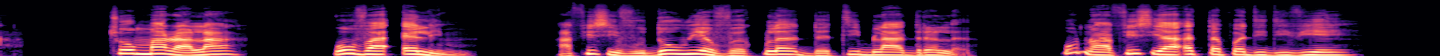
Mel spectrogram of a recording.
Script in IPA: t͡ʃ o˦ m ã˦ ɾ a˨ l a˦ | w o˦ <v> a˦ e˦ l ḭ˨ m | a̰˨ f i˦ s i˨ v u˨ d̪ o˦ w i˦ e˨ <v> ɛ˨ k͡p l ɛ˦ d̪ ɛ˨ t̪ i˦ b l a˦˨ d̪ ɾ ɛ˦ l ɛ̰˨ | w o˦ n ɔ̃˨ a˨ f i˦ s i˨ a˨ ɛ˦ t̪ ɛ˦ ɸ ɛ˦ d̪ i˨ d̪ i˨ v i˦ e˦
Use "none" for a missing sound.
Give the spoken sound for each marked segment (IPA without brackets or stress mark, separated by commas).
v, v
